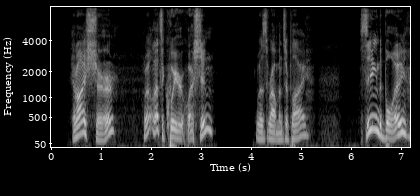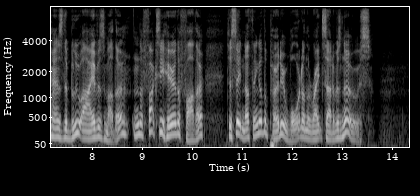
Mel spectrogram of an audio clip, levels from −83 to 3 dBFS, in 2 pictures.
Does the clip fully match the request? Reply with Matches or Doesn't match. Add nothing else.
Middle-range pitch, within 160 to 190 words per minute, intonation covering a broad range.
Matches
